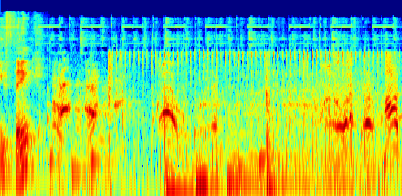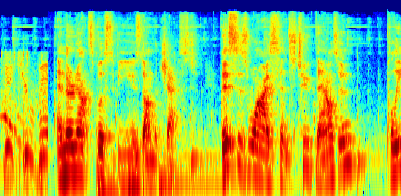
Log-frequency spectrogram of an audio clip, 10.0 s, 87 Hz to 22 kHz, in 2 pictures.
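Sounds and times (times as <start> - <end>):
background music with bass: 2.0 - 10.0.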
